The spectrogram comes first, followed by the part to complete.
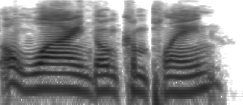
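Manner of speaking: normal talking voice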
